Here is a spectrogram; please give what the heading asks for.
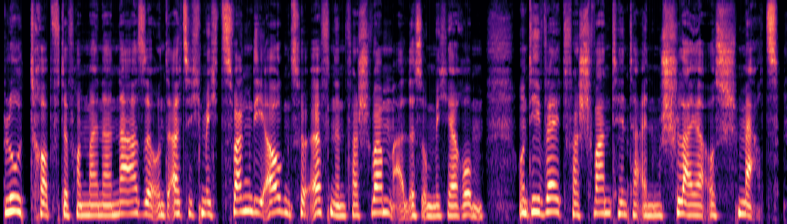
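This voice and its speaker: A woman's voice: on the low side, moderate pace, no echo, clean studio sound. A woman reading a first-person audiobook in a tense, dramatic way, crying out the lines of pain and alarm. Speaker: audiobook narrator.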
